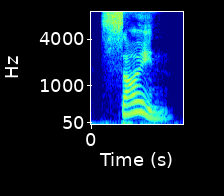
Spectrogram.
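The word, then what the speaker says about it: sign: 뜻은 설계하다라는 뜻이 되겠습니다 2번 단어는 사인 사인 인이라고 발음하시면 되겠고요 뜻은 서명하다라는 뜻이 되겠습니다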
